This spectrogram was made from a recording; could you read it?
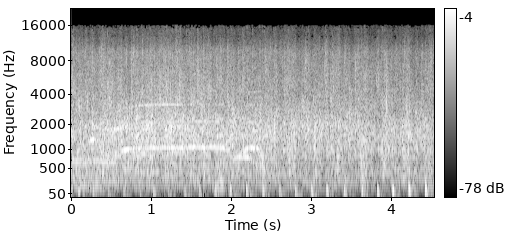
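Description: Steady audience applause fills the whole stretch, a dense rapid patter of many hands clapping at an even level, with a faint whistle-like tone briefly rising above it.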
